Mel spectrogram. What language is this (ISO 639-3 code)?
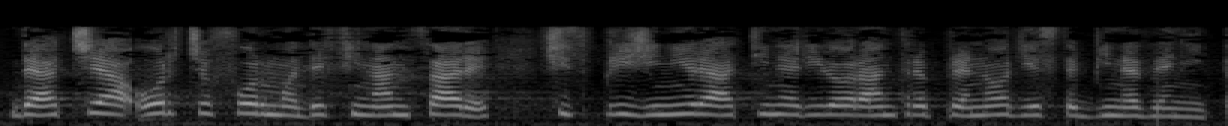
ron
